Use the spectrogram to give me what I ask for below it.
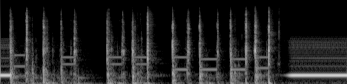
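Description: A premium-rate phone number is dialed as many quick touch-tone beeps in an uneven rhythm, with a short gap early on, followed by a steady, sustained line tone.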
